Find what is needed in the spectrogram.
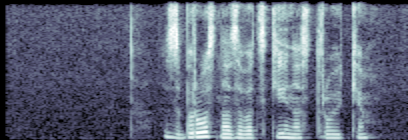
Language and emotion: Russian, neutral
